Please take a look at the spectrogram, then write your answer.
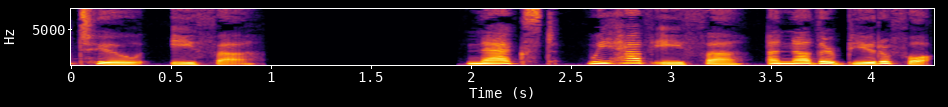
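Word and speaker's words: Niamh: simpler than it looks pronounce it NE it's like leave but with an h a DOT name nine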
